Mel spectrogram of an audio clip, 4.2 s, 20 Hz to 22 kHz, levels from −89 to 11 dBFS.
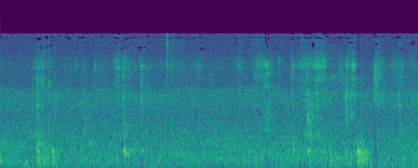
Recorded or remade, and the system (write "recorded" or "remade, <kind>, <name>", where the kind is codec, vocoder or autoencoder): recorded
